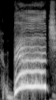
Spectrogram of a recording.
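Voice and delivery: very high shrieked exclamation. Retold or imitated. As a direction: shriek it in starstruck disbelief.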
